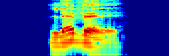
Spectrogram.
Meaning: 1. level (degree or amount) 2. level (one of several discrete segments of a game)
- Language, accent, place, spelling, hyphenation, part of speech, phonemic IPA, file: German, Germany, Berlin, Level, Le‧vel, noun, /ˈlɛvl̩/, De-Level.ogg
